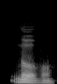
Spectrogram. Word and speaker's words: Louisville: And why did anyone else talk to you before Louisville before you committed at like 14 15?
